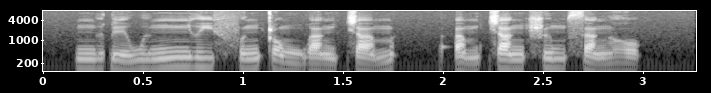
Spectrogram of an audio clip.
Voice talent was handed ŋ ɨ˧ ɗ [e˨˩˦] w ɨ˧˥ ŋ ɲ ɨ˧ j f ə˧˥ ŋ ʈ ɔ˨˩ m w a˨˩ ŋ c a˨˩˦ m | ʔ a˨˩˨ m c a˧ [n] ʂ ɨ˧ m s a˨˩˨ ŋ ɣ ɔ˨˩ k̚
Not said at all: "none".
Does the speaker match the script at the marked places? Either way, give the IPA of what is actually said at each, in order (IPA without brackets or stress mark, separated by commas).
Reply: e˨˩˦, ŋ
